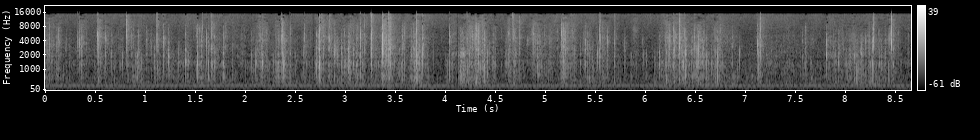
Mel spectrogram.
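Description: A partly full clear plastic packaging bag of mini glue sticks is crinkled and squeezed with fingers. Dense, bright crackling and crinkling comes in rapid bursts throughout, with a steady low hum underneath.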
